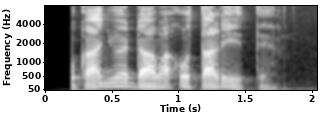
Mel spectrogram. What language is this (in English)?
Kikuyu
